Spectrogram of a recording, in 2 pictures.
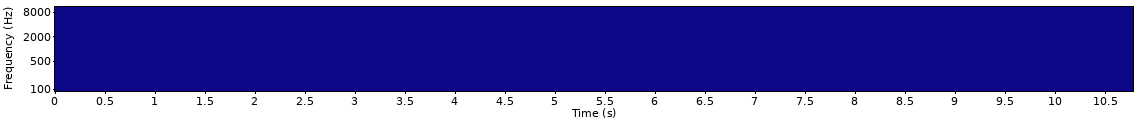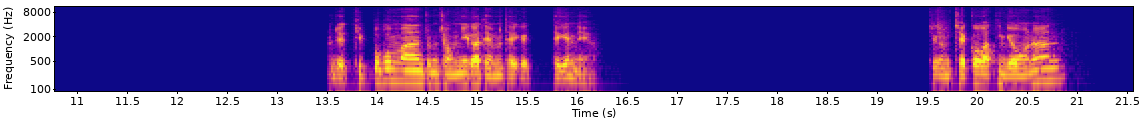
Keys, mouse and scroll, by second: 0.3 click, 1.1 click, 1.5 g, 1.6 x, 3.0 g, 3.2 x, 4.1 click, 5.2 click, 5.6-7.2 middle drag, 8.0-17.9 middle drag, 18.8 shift+middle click, 19.3 middle click.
